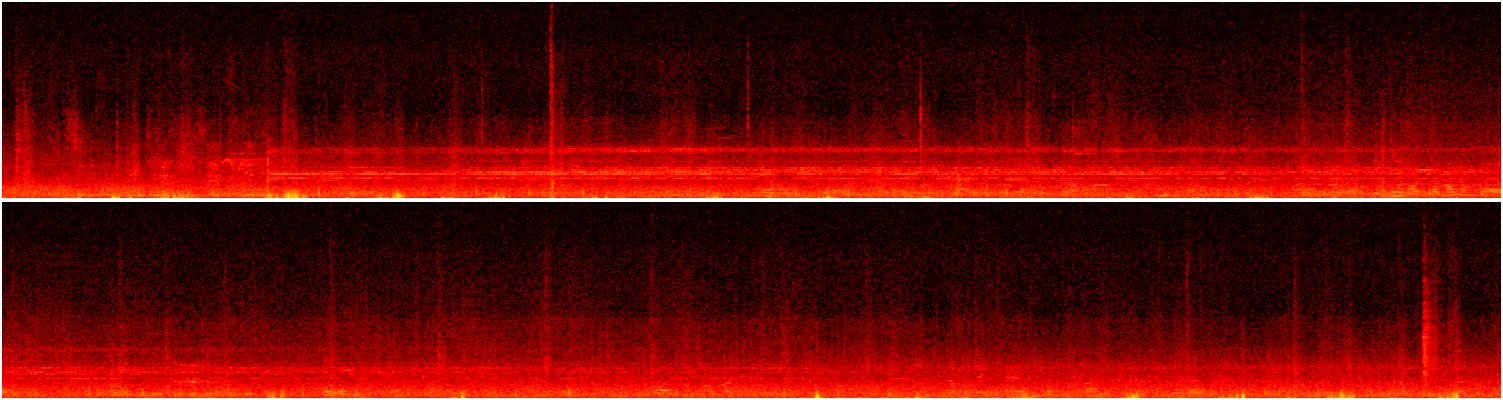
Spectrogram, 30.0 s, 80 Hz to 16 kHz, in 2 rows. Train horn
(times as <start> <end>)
2.1 18.5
